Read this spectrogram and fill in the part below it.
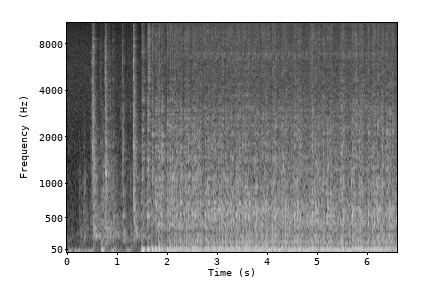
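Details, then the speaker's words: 1936 Caterpillar Twenty-Two four-cylinder, first start after years sitting, with the choke setting uncertain: a few cranking bursts catch into a steady, even low-speed idle at its slowest low-throttle speed with 35 psi oil pressure; sounds healthy. "actually doesn't sound too bad. Yeah. Now we're running 35 PSI oil. That's good. That's as slow as it runs."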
